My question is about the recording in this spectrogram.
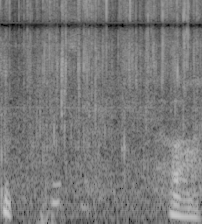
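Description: Wind rustling and crackling on the camera's microphone, a low steady noise with faint crackles, while the camera is moved. A man's voice starts again near the end.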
